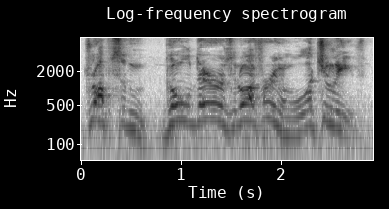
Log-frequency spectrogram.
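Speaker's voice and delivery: high, loud bandit demanding a toll; roadside robber. Acted. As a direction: pitch it up and project the robber's demand. Game master voices robber demanding gold.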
